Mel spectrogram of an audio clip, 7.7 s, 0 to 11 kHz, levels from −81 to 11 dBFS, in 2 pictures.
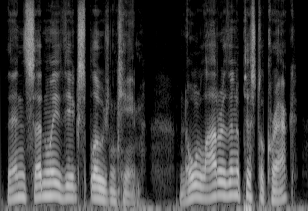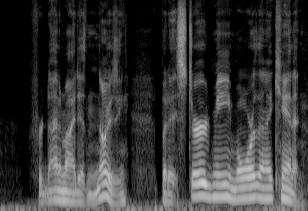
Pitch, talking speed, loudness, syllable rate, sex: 120 Hz, 170 wpm, -17 LUFS, 5.6 syllables/s, male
